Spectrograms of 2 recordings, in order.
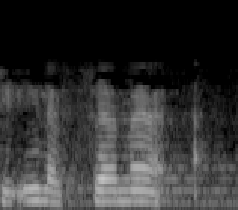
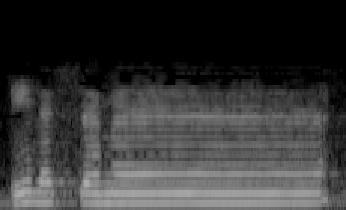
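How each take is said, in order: First: The vowel before the final hamza is short. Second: The vowel before the final hamza is drawn out. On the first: The speaker calls it wrong. "ما تقولش" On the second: The speaker calls it right. "لازم تمد المد ده 4 حركات او 5 حركات عند الوقف"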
